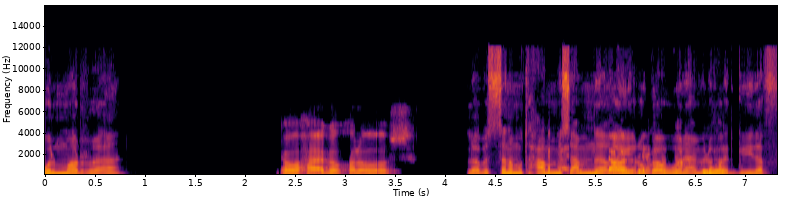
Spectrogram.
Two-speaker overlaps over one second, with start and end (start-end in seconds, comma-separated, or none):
5.6-6.8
